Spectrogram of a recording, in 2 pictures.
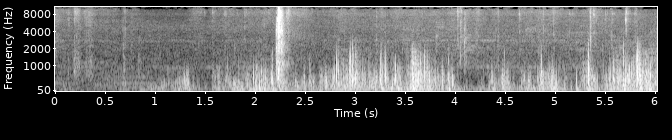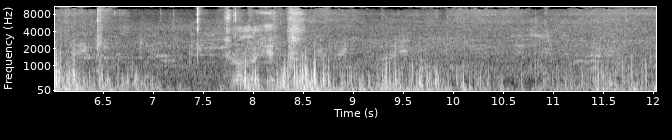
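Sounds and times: handling rumble: 0:00.0 - 0:12.0
wind buffeting microphone: 0:00.0 - 0:12.0.

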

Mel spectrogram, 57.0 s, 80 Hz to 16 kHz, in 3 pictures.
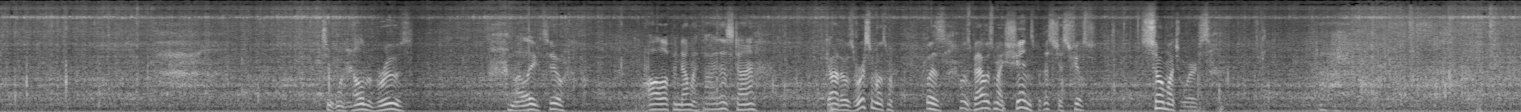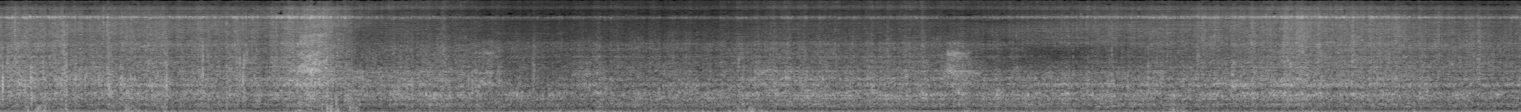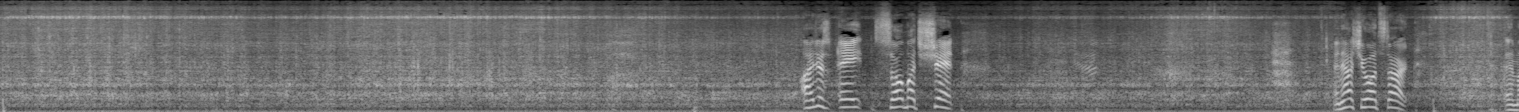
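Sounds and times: motorbike engine droning: 0:00.0 - 0:57.0
road and wind noise: 0:00.0 - 0:57.0.

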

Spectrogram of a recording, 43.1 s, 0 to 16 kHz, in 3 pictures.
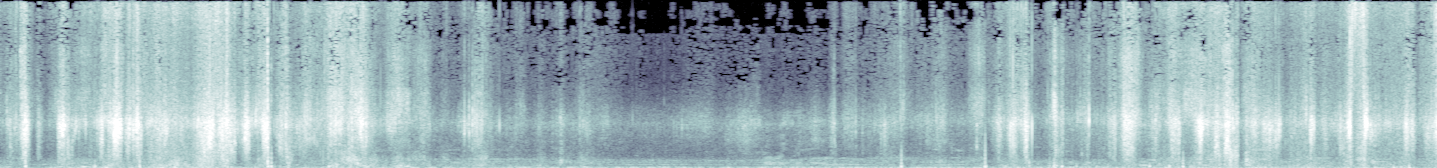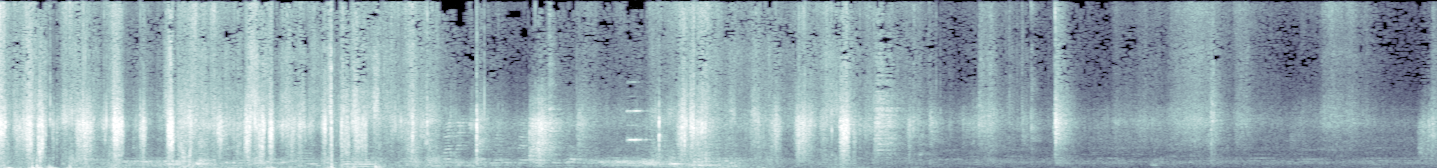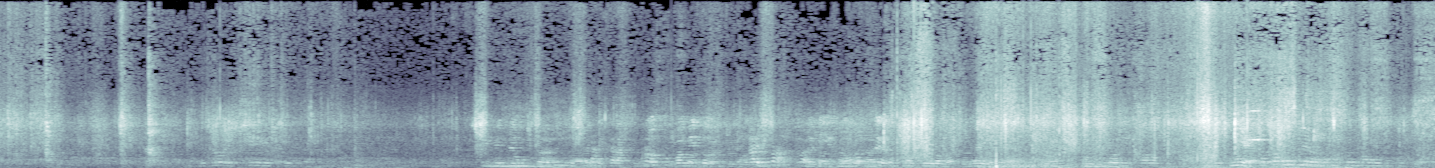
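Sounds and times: low steady hum: 0:00.0 - 0:23.6
muffled voices: 0:00.0 - 0:43.0.

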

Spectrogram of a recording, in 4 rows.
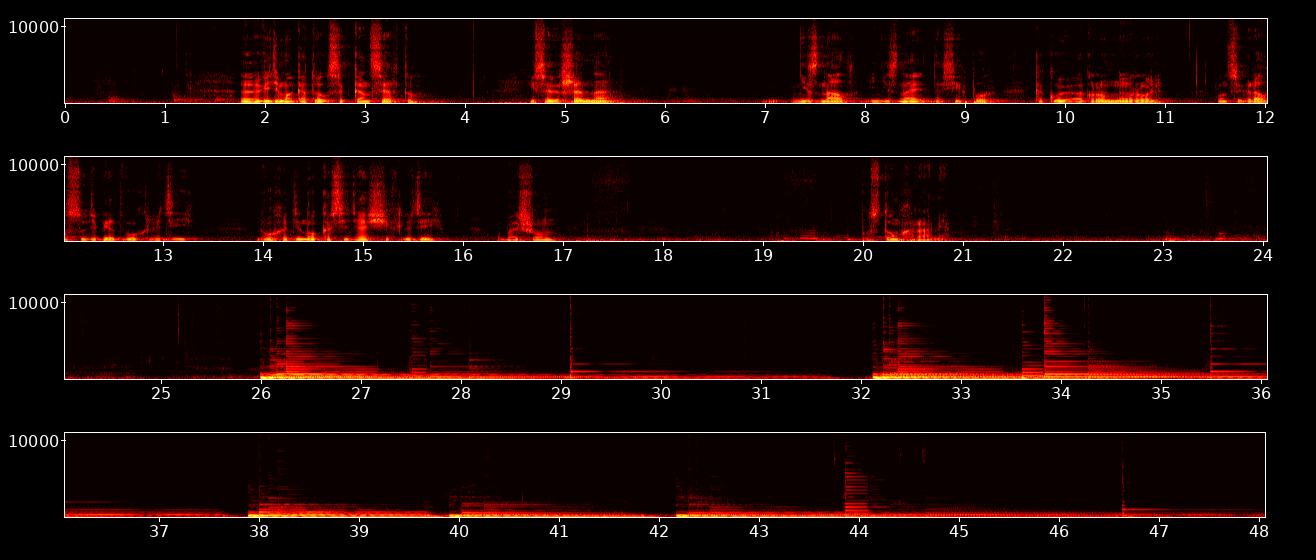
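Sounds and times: fingerpicked acoustic guitar: 0:19.1 - 0:20.1, 0:25.4 - 0:48.0.

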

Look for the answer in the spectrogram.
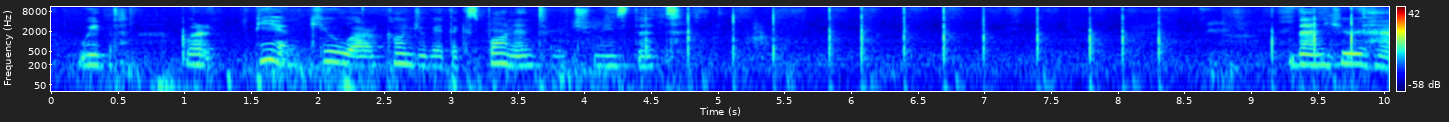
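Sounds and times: chalk tapping on blackboard: 0:04.4 - 0:08.5, 0:09.1 - 0:10.0
chalk scratching: 0:04.4 - 0:10.0.

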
